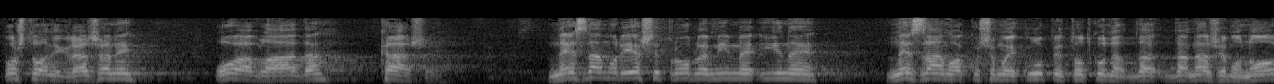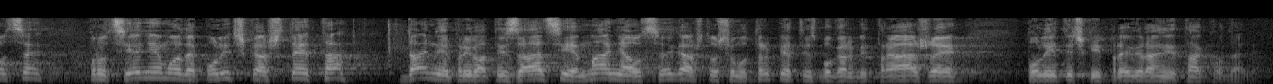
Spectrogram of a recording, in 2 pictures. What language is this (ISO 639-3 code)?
hrv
